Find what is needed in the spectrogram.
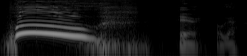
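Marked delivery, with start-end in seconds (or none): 0.1-1.0 long high exhausted woo; tired whoop. Acted. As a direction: blow out a loud weary woo. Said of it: "he's just like".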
